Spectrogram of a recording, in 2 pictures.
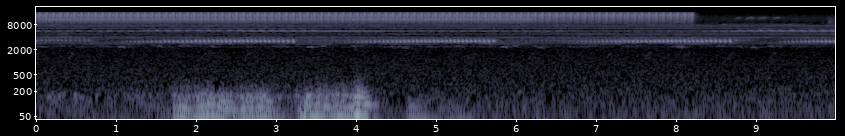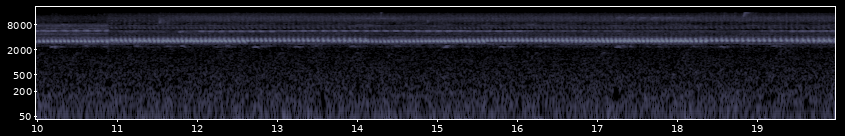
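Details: Nighttime cricket chorus: dense, high-pitched chirps repeat rapidly and without a break, layered over a fainter ultra-high trill that fades midway, with a brief low rumble early on.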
